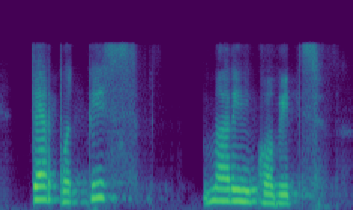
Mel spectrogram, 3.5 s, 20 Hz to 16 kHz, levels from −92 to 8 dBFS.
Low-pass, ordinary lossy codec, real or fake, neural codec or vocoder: 7.2 kHz; none; fake; codec, 16 kHz, 1 kbps, FreqCodec, smaller model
